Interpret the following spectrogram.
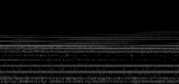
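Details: A steady buzzing whine of many evenly stacked tones that never changes: RFI from a computer monitor's switching power supply, picked up on an indoor LF/MF loop antenna with no preamp while rotating the loop toward a null.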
